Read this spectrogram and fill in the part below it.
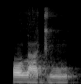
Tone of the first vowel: high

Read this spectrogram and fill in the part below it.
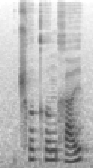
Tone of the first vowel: high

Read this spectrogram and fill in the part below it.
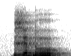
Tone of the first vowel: low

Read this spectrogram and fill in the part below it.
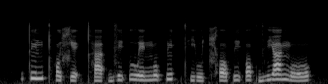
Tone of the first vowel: high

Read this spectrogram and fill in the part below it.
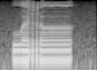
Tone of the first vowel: high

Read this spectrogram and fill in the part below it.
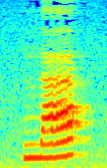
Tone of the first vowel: rising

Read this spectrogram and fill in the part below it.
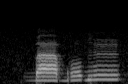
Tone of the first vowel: low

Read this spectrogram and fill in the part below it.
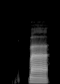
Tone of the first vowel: high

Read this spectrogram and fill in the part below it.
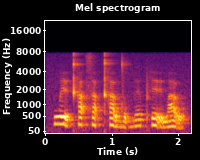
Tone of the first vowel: falling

